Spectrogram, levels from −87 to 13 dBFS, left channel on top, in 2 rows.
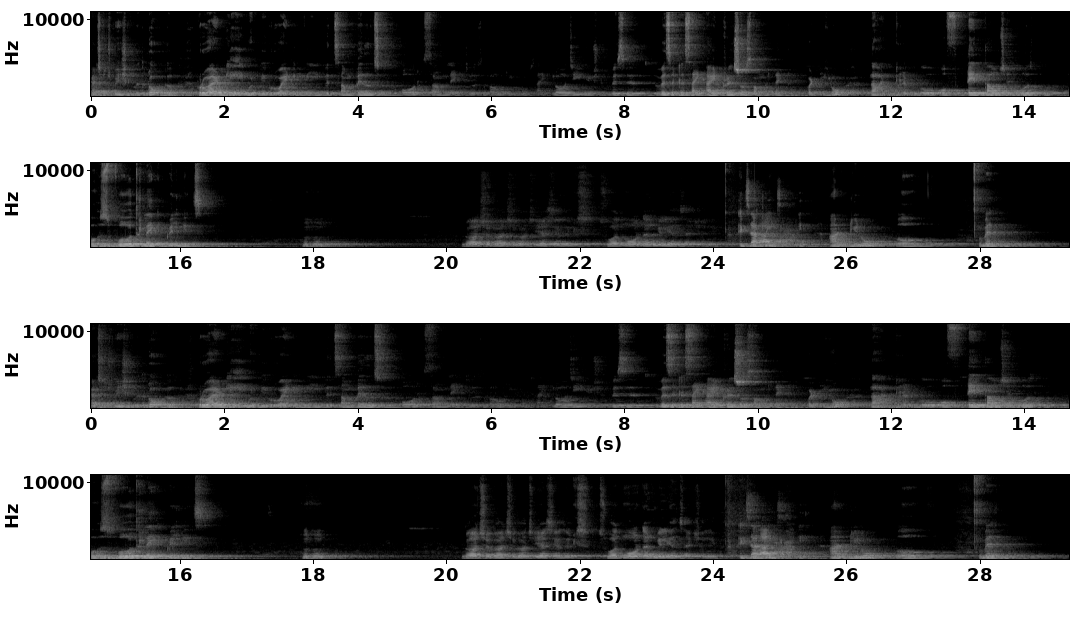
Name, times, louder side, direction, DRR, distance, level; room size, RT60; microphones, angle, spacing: voice 1, 0.0-4.3 4.7-11.2 11.6-12.9 13.1-14.1 14.7-16.3 24.4-24.9 25.7-26.4 26.7-27.1 28.0-28.3, left 1 dB, 30° left, 2 dB, 1.1 m, -33 dB
voice 2, 17.8-18.2 20.2-22.1 22.4-24.4 24.7-25.2 27.8-27.9, right 2 dB, 60° right, 7 dB, 0.7 m, -36 dB
8.4 x 6.6 x 6.5 m, 2.4 s
head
